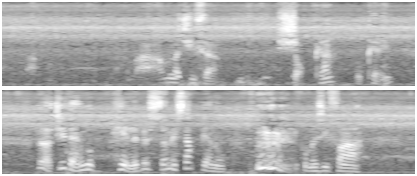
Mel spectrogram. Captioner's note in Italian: schiarire la voce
